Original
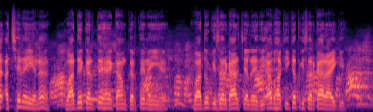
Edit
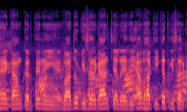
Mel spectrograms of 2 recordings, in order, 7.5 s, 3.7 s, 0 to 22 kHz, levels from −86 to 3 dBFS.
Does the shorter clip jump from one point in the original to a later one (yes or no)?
yes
